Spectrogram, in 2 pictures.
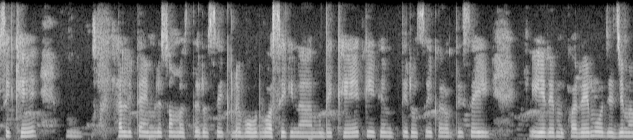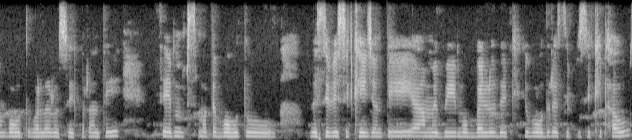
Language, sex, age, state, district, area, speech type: Odia, female, 18-30, Odisha, Jagatsinghpur, rural, spontaneous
